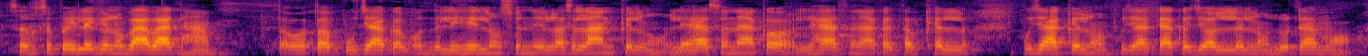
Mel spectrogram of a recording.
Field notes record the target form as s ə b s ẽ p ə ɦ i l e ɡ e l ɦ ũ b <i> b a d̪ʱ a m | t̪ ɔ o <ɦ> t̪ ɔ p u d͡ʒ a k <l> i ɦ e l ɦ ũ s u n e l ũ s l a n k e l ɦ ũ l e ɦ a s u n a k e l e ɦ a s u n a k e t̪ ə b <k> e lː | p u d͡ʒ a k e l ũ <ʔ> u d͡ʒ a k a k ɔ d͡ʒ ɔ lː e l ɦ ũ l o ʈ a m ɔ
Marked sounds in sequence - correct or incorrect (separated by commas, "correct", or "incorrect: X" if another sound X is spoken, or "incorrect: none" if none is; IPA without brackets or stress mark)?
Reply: incorrect: a, incorrect: none, correct, incorrect: kʰ, incorrect: p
